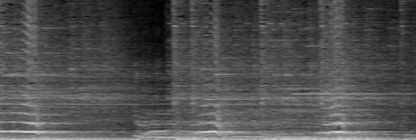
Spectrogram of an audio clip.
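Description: Trombone playing long held notes that slide in pitch at their ends, over a low steady drone, with several sharp percussive strikes scattered through the passage.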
